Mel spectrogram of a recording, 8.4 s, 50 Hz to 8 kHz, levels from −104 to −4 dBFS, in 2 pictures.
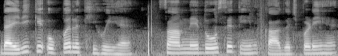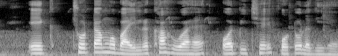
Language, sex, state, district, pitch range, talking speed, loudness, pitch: Hindi, male, Punjab, Pathankot, 145-185 Hz, 175 wpm, -20 LUFS, 160 Hz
